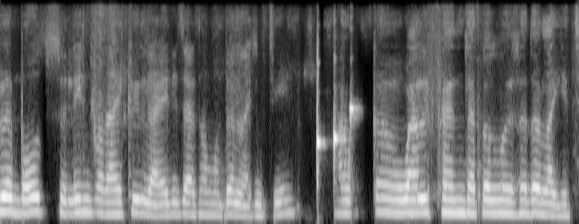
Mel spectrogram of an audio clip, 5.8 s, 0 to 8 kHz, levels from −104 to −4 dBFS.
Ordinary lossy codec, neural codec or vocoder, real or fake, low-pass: none; codec, 16 kHz, 1 kbps, X-Codec, HuBERT features, trained on general audio; fake; 7.2 kHz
